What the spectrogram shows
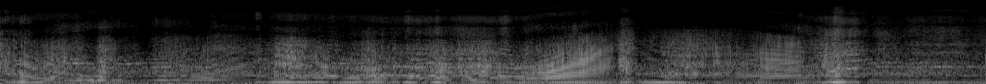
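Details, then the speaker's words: Electric RC helicopter flying a manoeuvre sequence with the ESC governor gain correctly set: smooth rotor hum holds nearly the same pitch throughout, no sagging or surging; normal steady rotor speed. "as you can see it held pretty consistent rpm throughout the whole little sequence of maneuvers there"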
